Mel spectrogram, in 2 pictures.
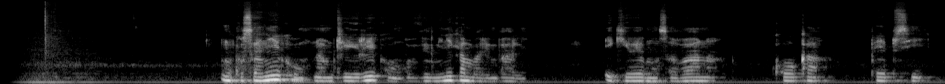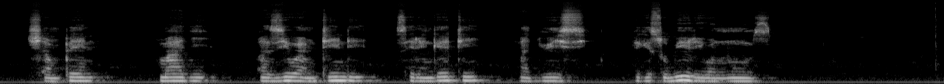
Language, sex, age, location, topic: Swahili, male, 18-24, Dar es Salaam, finance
